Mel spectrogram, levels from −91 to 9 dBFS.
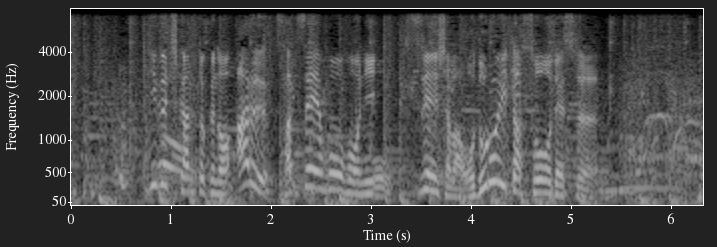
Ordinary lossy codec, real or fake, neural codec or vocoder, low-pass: none; real; none; 7.2 kHz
